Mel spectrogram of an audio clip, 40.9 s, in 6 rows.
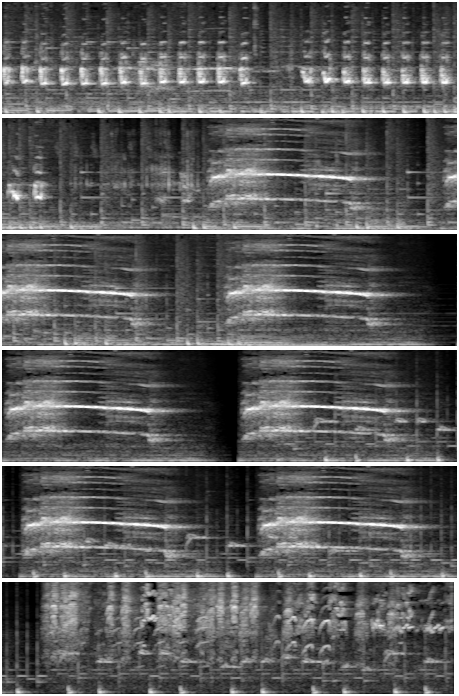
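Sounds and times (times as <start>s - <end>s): rooster crowing: 13.5s - 16.0s, 17.0s - 19.6s, 20.6s - 23.2s, 24.1s - 26.4s.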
